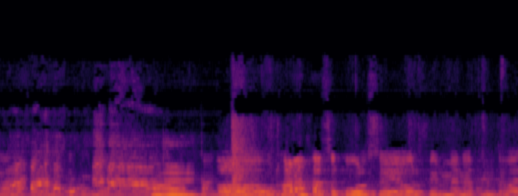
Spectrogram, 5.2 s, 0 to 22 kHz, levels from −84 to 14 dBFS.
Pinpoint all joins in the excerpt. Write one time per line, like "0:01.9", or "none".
0:02.1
